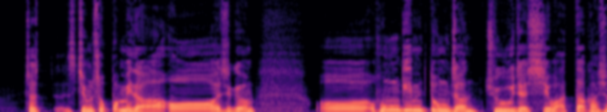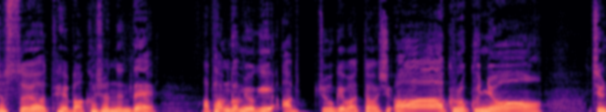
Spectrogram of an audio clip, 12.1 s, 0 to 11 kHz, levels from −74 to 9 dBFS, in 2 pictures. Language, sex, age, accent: Korean, male, 30-49, native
